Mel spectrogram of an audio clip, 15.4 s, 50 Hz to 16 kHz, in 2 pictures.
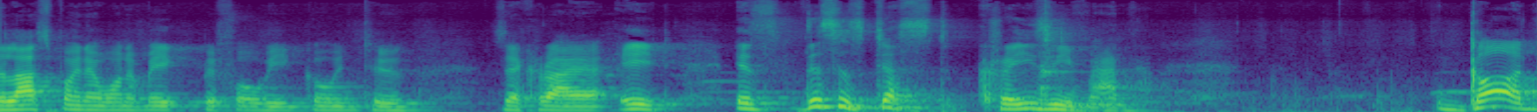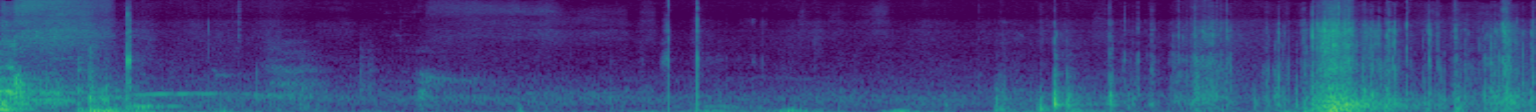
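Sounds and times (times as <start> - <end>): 
speech: 0.0 - 5.8, 7.2 - 8.4
rummaging through a bag of pens: 13.2 - 15.3.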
